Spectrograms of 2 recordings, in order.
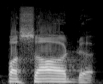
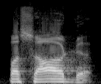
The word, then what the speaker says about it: facade: Facade. Imagine the spelling is F-A-S-A-A-D or F-E. What do you say? Facade. That's how you have to pronounce.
